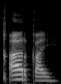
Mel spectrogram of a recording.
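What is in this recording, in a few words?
"qiarqii" locative, Archi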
